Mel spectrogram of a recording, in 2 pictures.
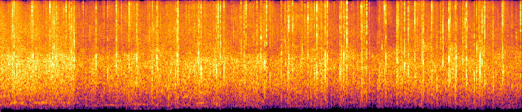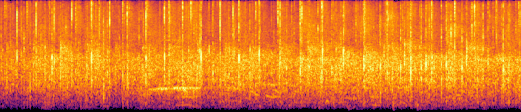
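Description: Audience applauding: steady, dense clapping with a few voices mixed in.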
